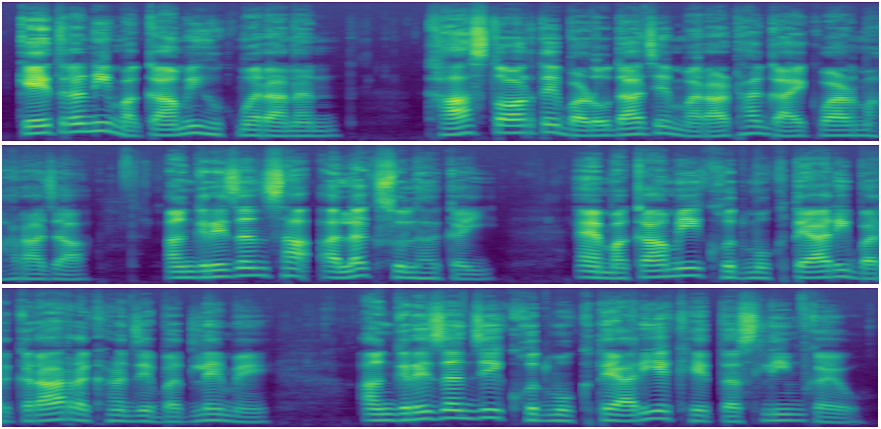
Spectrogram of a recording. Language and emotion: Sindhi, neutral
